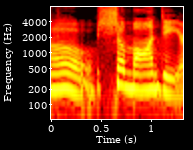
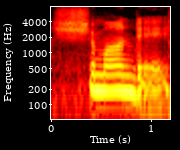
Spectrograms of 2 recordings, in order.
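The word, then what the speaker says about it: Cholmondeley: It turns out that the Marquis, but I heard that it's pronounced something less classy than that, like Chamondi or something like that. – Chamondi.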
